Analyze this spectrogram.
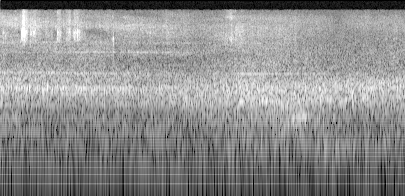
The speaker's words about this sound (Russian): Данный подкаст я записываю на улицу, как можно, наверное, понять по шумам э, проезжающих машин.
